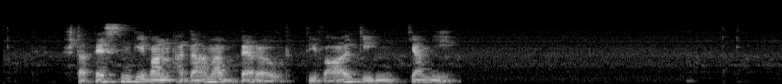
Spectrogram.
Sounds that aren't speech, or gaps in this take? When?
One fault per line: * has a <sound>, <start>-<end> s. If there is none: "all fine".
all fine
